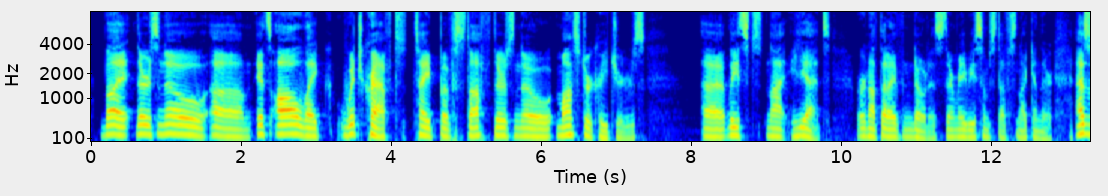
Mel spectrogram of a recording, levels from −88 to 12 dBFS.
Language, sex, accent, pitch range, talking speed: English, male, American, 120-155 Hz, 155 wpm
